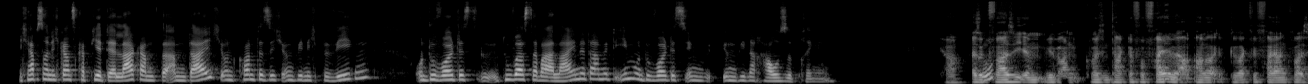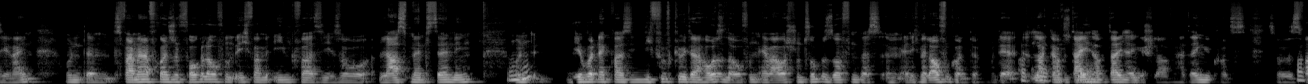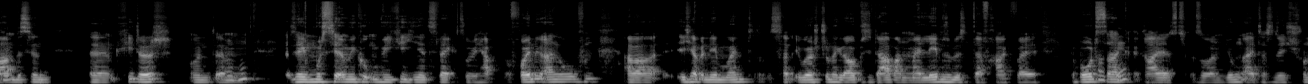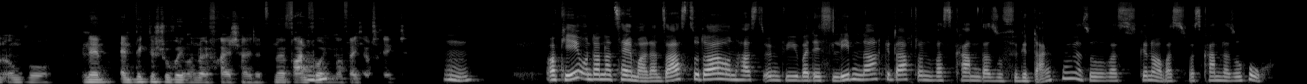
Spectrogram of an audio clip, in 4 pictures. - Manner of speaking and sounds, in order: other background noise; in English: "Last Man Standing"
- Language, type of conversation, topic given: German, podcast, Hast du deinen Stil schon einmal bewusst radikal verändert, und wenn ja, warum?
